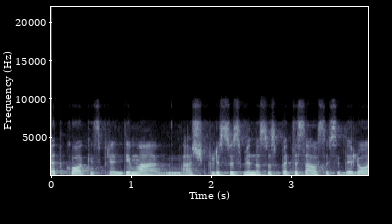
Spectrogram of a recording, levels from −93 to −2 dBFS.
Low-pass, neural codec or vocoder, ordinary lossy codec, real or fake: 7.2 kHz; codec, 16 kHz, 8 kbps, FreqCodec, larger model; Opus, 24 kbps; fake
